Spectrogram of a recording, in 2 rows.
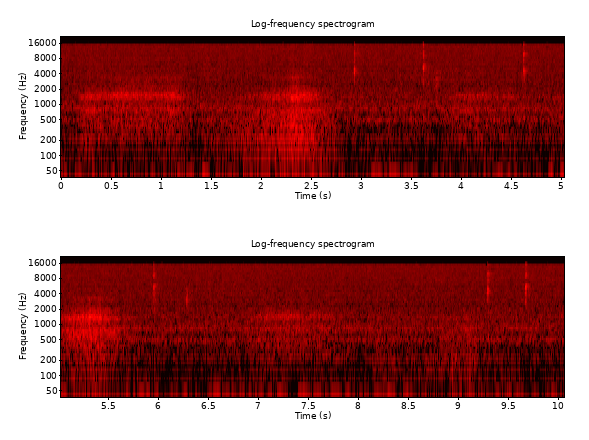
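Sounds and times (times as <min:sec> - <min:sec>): faint computer mouse clicks: 0:02.9 - 0:03.9, 0:05.9 - 0:06.5, 0:09.2 - 0:09.8.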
